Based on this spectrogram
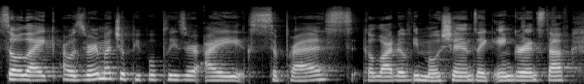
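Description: Against noticeable background noise, a woman speaks in a medium pitch with monotone, flat intonation at a fairly quick pace with hardly any pauses. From immigrant background. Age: 20s. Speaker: podcast co-host. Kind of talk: casual chat.

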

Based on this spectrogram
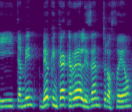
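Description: This man talks fairly slowly, his high pitch showing ordinary variation. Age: 20s. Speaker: podcast co-host. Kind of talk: casual chat.

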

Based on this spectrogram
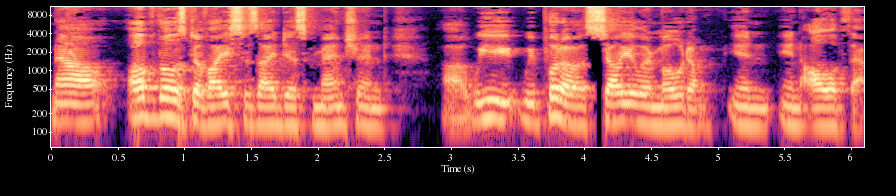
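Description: Somewhat breathy man at medium pitch, with a strong Minnesotan accent and fairly even intonation. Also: moderate pace. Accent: Minnesotan, thick. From southern Minnesota. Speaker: marketing and business development director. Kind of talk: casual interview chat.

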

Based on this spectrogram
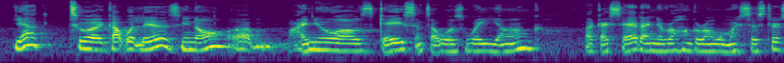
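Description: A woman's voice sits fairly low in pitch, with lively intonation. Audible room echo surrounds it. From Los Angeles, California. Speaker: interview guest. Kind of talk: casual chat. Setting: at home.

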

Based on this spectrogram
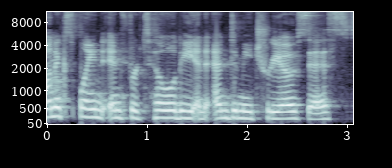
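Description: A woman with an American accent speaks slowly at a fairly high pitch in a plain, everyday voice. The recording is very clean, with a silent background. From Florida, Orlando. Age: 30s. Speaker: author and infertility support group leader. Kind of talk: interview about personal experience.

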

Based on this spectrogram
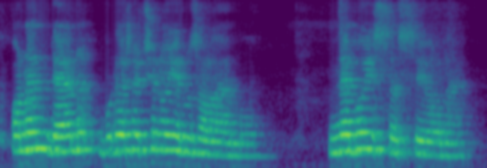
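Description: In an ordinary speaking voice, a woman talks at a fairly slow pace with a fairly high pitch and ordinary pitch variation. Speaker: lay lector. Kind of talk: reading aloud.

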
